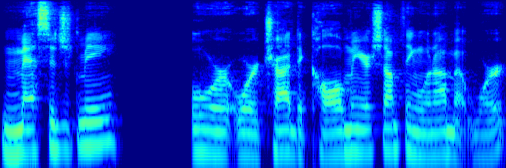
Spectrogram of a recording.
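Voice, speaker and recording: Delivered at a fairly quick pace, the speech comes in an ordinary speaking voice with ordinary pitch variation. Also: man. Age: 20s. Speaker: podcast co-host. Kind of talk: casual chat.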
